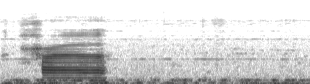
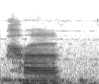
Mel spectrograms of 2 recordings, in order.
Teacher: হলকের মধ্যখান থেকে এটা উচ্চারণ হয়, হলকের মধ্যখান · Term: 2 নাম্বার মাখরাজ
